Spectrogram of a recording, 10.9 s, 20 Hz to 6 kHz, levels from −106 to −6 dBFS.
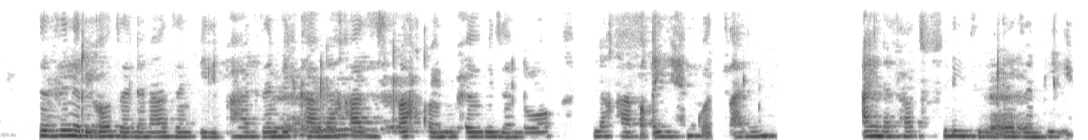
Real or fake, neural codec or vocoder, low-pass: real; none; 5.4 kHz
